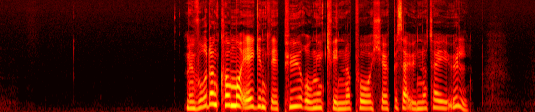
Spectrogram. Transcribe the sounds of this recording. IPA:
ˈmɛn ˈʋʊʁdɑŋ ˈkɔməʁ ˈeːɡəntlɪ ˈpʉːʁ ˈʊŋə ˈkʋɪnəʁ ˈpoː ˈoː ˈçøːpə ˈsæ ˈʉnəʁˌtœʏ ˈiː ˈʉl

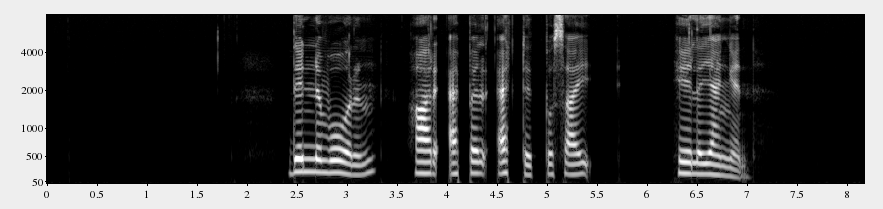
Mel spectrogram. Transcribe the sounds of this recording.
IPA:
ˈdɛnə ˈʋoːɾən ˈhɑːɾ ˈæpəl ˈʔæʈət ˈpoː ˈsæɪ ˈheːlə ˈjæŋən

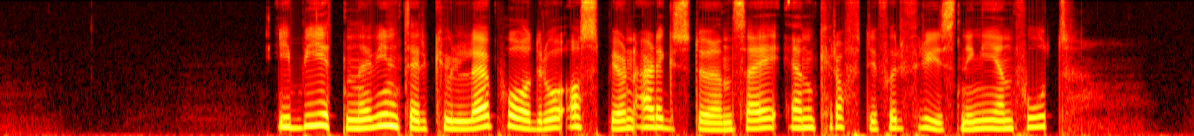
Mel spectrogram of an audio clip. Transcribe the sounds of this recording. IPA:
ˈiː ˈbiːtn̩ə ˈʋɪntəɾˌkʉlə ˈpoːˌdɾuː ˈɑsˌbjøːɳ ˈæɽɡˌstøːən ˈsæɪ ˈeːn ˈkɾɑftɪ fɔɾˈfɾyːsnɪŋ ˈiː ˈeːn ˈfuːt

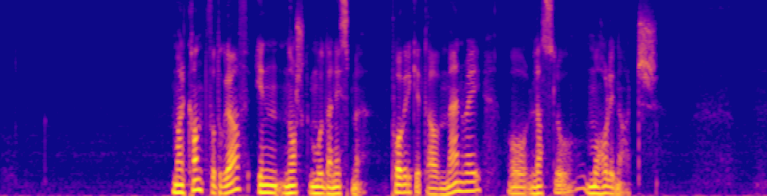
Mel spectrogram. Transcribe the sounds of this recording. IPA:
mɑɾˈkɑnt fʊtʊˈɡɾɑːf ˈɪnn̩ ˈnɔʃk mʊdæˈɳɪsmə ˈpoːʋɪɾkət ˈɑːʋ ˈmæn ˈɹeɪ ˈoː ˈlɑslʊ mɔhɔlɪˈnɑːd͡ʒ

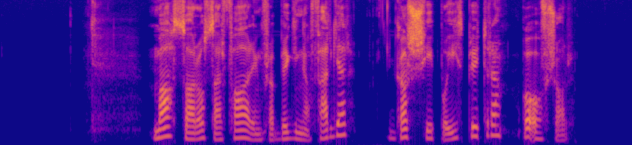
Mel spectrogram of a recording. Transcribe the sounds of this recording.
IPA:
ˈmɑːsɑ ˈhɑːɾ ˈɔsɔ æɾˈfɑːɾɪŋ ˈfɾɑː ˈbʏɡɪŋ ˈɑː ˈfæɾɡəɾ ˈɡɑʃˌʃiːp ˈoː ˈiːsˌbɾyːtəɾə ˈoː ˈɔfʃoːɾ

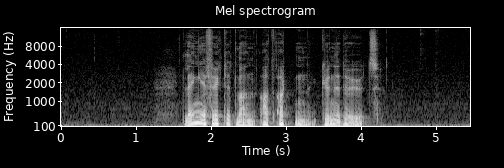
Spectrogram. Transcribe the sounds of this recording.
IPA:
ˈlɛŋə ˈfɾʏktət ˈmɑn ˈɑt ˈɑʈɳ̩ ˈkʉnə ˈdøː ˈʉːt

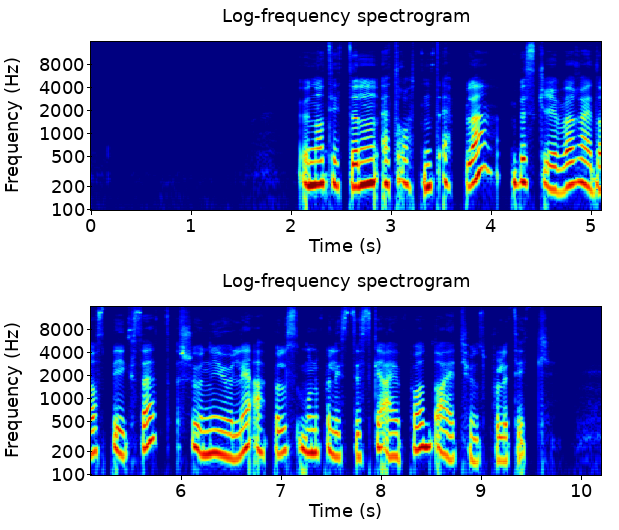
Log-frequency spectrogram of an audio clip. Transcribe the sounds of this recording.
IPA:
ˈʉnəʁ ˈtɪtəln̩ ˈɛt ˈʁɔtn̩t ˈʔɛplə bəˈskʁiːʋə ˈʁæɪdɑʁ ˈspiːɡˌsɛt ˈʃʉːənə ˈjʉːlɪ ˈʔæpəls mʊnʊpʊˈlɪstɪskə ˈæɪˌpɔd ˈoː ˈɑɪˌtjʉːnspʊləˌtɪk

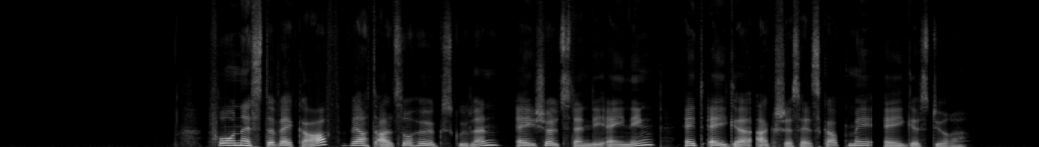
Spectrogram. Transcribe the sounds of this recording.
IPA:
ˈfʁoː ˈnɛstə ˈʋeːkə ˈɑːf ˈʋæʁt ˈɑlsɔ ˈhøːɡˌskʉːlən ˈæɪ ˈʃœlˌstɛndɪ ˈæɪnɪŋ ˈæɪt ˈæɪɡə ˈɑkʃəˌsɛlˌskɑːp ˈmeː ˈæɪɡə ˈstyːʁə

